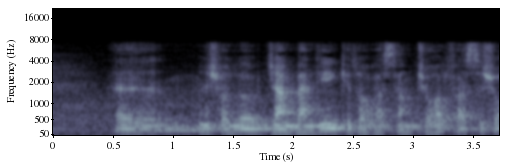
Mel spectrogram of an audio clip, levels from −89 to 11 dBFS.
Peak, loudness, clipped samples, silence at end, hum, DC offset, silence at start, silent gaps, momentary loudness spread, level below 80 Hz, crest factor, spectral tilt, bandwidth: -6 dBFS; -28 LUFS; under 0.1%; 0 s; none; under 0.1%; 0 s; none; 10 LU; -60 dBFS; 22 dB; -5 dB/octave; 7.6 kHz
